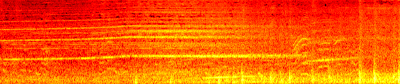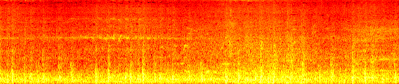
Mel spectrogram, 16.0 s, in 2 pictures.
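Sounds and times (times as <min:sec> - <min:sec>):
train wheels rumbling on rails: 0:00.0 - 0:15.9
clickety-clack over rail joints: 0:04.7 - 0:15.9.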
